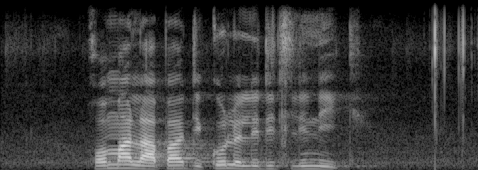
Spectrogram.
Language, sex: Northern Sotho, male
